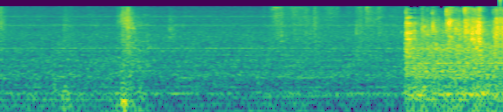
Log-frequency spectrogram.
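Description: Steady low rumble of a moving Frecciarossa high-speed train heard from inside the passenger car, with a single soft knock about a second in; the running noise grows louder near the end.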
